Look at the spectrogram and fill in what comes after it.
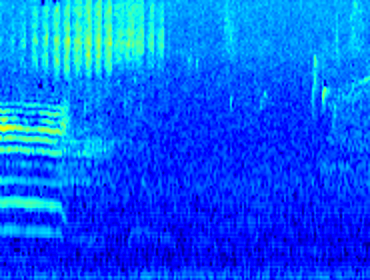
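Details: Ewes with lambs in a field in the Hampshire countryside: one harmonic bleat at the start, steady then falling, followed by low rumble of distant road traffic and faint chirps of small birds.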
